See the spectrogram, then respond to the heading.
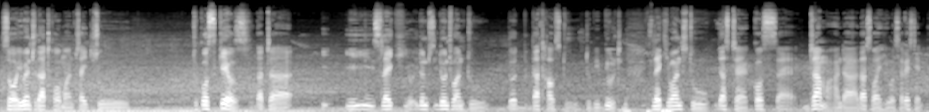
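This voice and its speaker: A man's voice: fairly low pitch, normal speed. Young man rambling outdoors. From Kenya. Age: young adult. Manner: rambling, many fillers and restarts. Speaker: travel vlogger. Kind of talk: casual commentary to camera. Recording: outdoor recording with traffic noise.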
